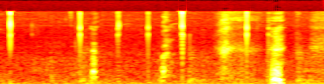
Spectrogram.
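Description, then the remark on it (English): A dog makes small snuffling and clicking noises over a few seconds, ending with one louder, brief huff or whimper near the end. No one speaks. “My dog is with me, as you can hear.”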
